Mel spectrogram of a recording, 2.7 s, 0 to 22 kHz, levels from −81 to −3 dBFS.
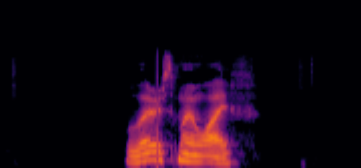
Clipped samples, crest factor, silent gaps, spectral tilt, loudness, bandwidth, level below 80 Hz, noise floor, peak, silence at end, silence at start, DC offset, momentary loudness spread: under 0.1%; 22 dB; none; -5 dB/octave; -31 LUFS; 7.4 kHz; -68 dBFS; -84 dBFS; -14 dBFS; 0.9 s; 0.95 s; under 0.1%; 13 LU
